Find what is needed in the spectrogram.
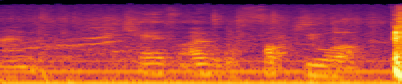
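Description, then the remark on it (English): A cat meows a few times in quick succession, moderately loud, ending with a sharp knock or bump. “Take care of your cat.”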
